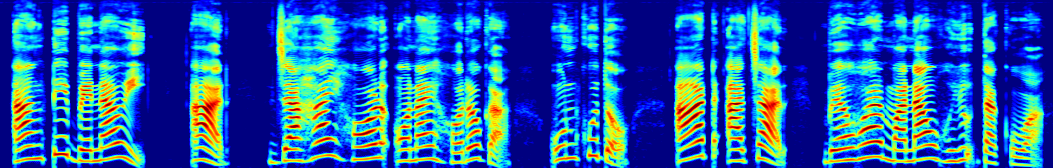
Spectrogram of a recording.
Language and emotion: Santali, neutral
